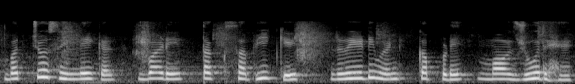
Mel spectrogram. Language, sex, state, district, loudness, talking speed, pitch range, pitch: Hindi, female, Bihar, West Champaran, -14 LUFS, 125 wpm, 245-275 Hz, 255 Hz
